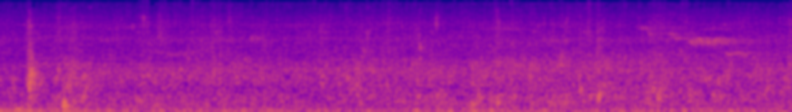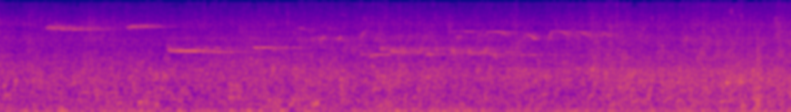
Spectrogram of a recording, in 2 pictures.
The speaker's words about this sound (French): Euh, on a tout d'abord l'écoulement de l'eau, qui est le moteur du moulin.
